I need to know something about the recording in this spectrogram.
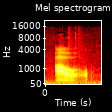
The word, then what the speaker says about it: Owl: he's really fearsome and very clever this is Owl did I pronounce that correct yes very good and he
